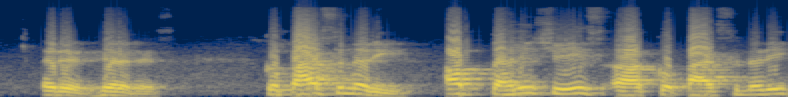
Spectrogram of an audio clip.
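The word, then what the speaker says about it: coparcenary: इसको हम लोग प्रोनाउंस करते हैं कंपैरिजनरी।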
